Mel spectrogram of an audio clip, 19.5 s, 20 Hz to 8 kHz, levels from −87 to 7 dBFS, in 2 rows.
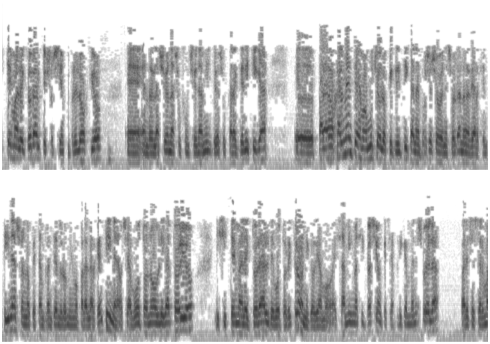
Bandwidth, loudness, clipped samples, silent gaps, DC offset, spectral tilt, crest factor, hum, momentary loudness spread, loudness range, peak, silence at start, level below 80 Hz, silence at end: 5.8 kHz; -21 LUFS; under 0.1%; none; under 0.1%; -9.5 dB/octave; 14 dB; none; 7 LU; 2 LU; -6 dBFS; 0.1 s; -56 dBFS; 0 s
